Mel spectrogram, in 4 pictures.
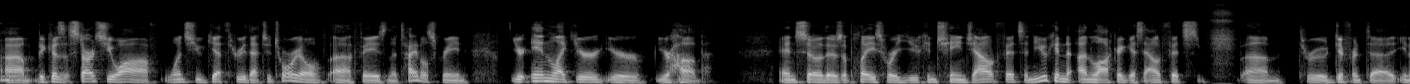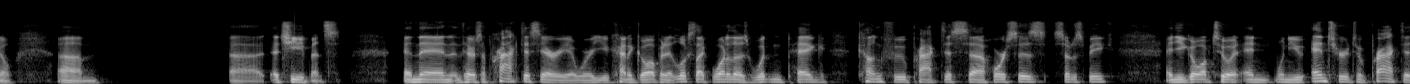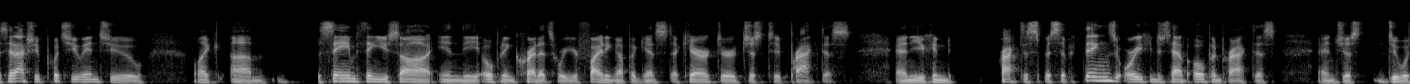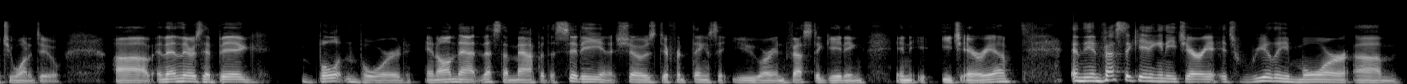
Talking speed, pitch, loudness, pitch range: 190 wpm, 110 Hz, -23 LUFS, 100-120 Hz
